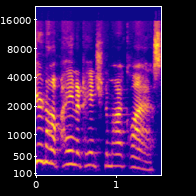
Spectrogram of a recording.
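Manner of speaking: high, cross, angry scolding voice. Retelling a second grade teacher scolding about yawning: imitating a mad teacher. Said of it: "my teacher used to get so mad at me".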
